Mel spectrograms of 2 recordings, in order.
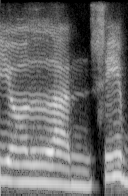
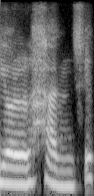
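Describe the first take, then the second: First: A clear l sound joins the syllables. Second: An l followed by a heard h. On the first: "Bukan Yolansi" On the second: "bukan Yolhansi"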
